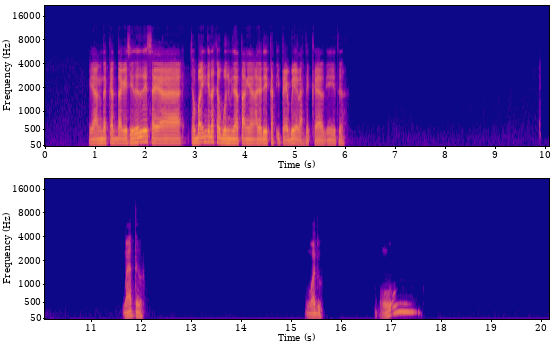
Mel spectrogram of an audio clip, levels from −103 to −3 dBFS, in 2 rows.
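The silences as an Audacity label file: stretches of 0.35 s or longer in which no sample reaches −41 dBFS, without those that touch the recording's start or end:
5.970000	11.660000	silence
12.020000	15.330000	silence
15.580000	16.840000	silence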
